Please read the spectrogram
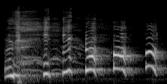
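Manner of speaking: squealing laugh, way up high; real delighted shriek of laughter; burst of high laughter. Real, not acted. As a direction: laugh hard and high at the joke. Big laugh at the teasing.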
